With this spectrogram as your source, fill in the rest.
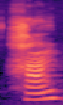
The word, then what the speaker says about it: Khan: Asparuch and grandson of Han Kubrat. Lots of terminology for English speakers, for foreigners, so let's review. What does a Han mean? You guys will spell it as a Khan. We say Han.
